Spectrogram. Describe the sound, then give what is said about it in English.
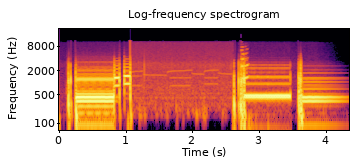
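Telephone dialing over a local dial tone into a telephone network: a few loud, buzzy, harmonic-rich tone bursts at the start and end, with a faint, wavering steady tone between them and no talk. “every time I call the Contelnet from my local dial tone, except in the middle of the night, you're going to hear a little bit of that while I'm dialing those two digits”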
